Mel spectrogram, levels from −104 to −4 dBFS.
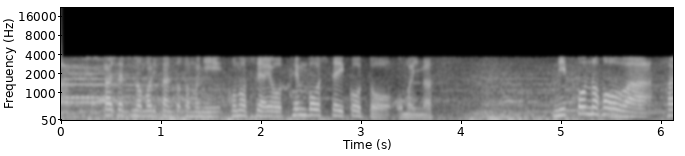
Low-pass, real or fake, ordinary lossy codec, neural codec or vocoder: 3.6 kHz; fake; none; codec, 44.1 kHz, 7.8 kbps, DAC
